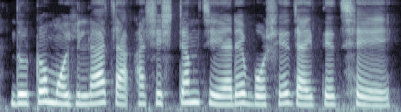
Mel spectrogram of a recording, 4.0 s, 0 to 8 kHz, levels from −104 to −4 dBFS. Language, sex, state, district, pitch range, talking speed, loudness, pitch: Bengali, female, West Bengal, Cooch Behar, 220-255 Hz, 105 wpm, -16 LUFS, 240 Hz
